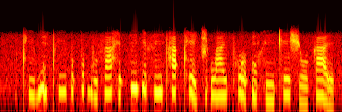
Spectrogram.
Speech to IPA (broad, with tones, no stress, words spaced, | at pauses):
tʰi˨ bũ˦˨ pʰi˦ pʊ˦ʔpʊ˦ʔɡu˨ θä˦hɪ˦ʔ pĩ˦ʔḭ˦˨ θĩ˦pʰä˦ʔ tʰḛ˦˨ɪ̯t͡ɕʊ˦ʔwa˦ɪ̯pʰo̰˦˨ʊ̯ ʔũ˦˨hĩ˨kʰe˦ ʃo˨ʊ̯ka̰˦˨ɪ̯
